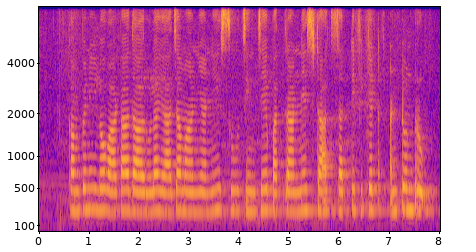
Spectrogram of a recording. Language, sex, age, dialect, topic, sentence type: Telugu, female, 31-35, Telangana, banking, statement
